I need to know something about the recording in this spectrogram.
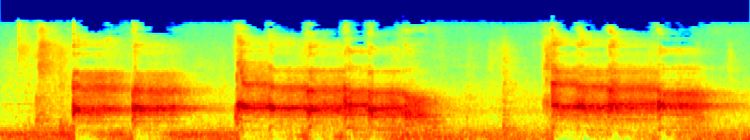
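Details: A black Chihuahua barks at the camera, giving high, rapid yapping barks in strained bursts of a few seconds each.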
